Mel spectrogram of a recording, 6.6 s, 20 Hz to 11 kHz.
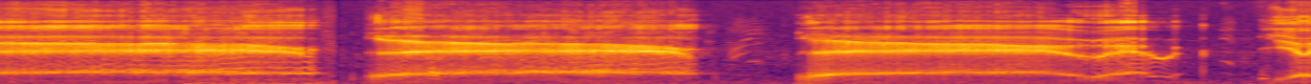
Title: Gamer Burps 15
